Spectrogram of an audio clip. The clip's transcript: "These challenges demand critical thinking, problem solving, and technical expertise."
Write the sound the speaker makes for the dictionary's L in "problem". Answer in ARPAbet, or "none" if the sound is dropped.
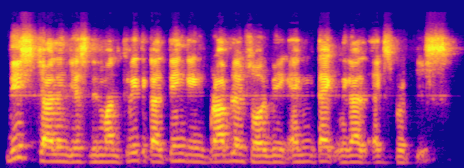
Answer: L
